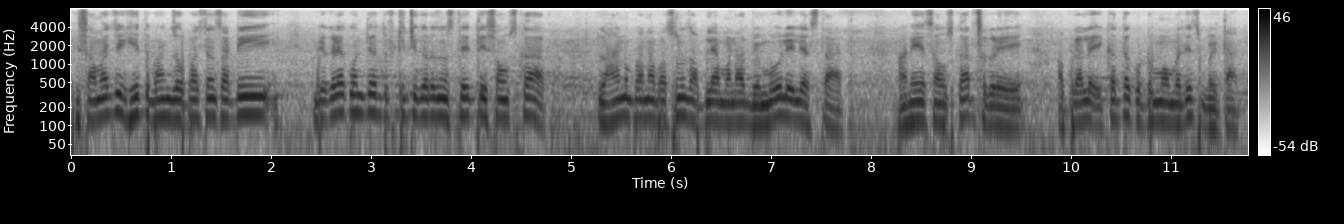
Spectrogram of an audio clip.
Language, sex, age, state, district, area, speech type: Marathi, male, 45-60, Maharashtra, Sindhudurg, rural, spontaneous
